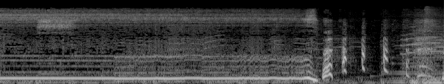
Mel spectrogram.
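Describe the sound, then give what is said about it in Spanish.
A person, with ears covered by the thumbs and eyes covered by the palms, hums a steady, nasal buzz in imitation of a bee, holding one low pitch for about three seconds before it breaks off into short bursts of laughter. “Se tapa los oídos para no oír y los ojos para poder relajar los ojos sin hacer presión y hace el sonido de una abeja.”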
